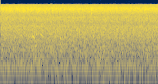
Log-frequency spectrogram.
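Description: Water rushing loudly at a hiking spot where a group has stopped, a dense steady roar of turbulent flow that stays constant throughout with no voices.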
